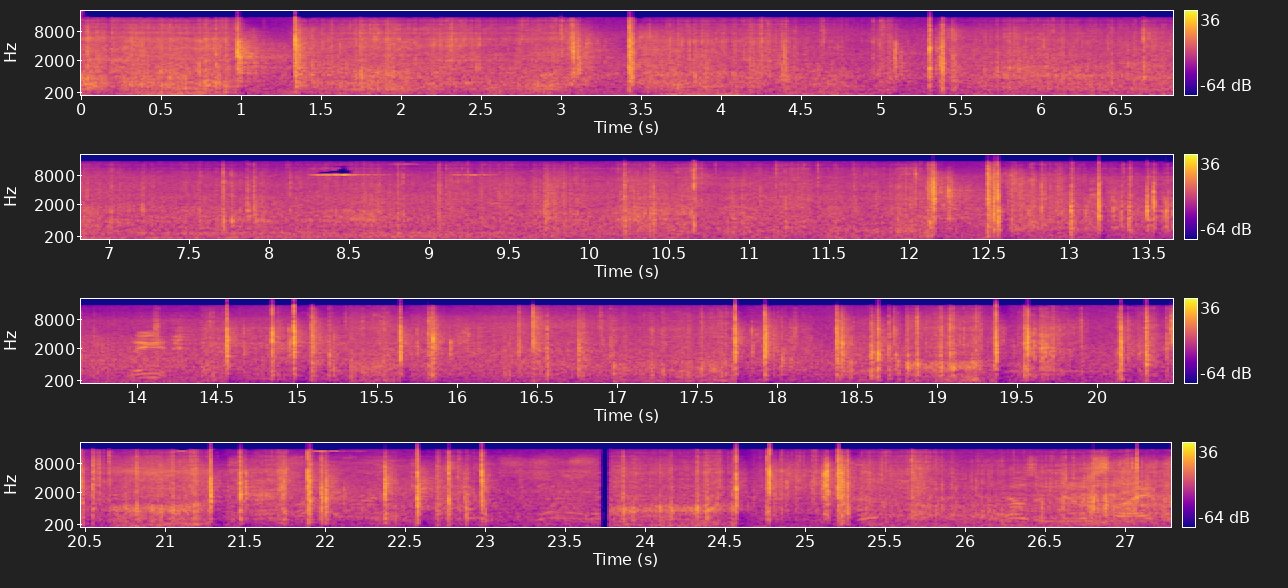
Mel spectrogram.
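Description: A skateboard snaps and clacks sharply against the ground.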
